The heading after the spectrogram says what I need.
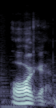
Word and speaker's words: Oregon: Is that how she said it? Oregon, right. We were saying it wrong. She corrected us.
